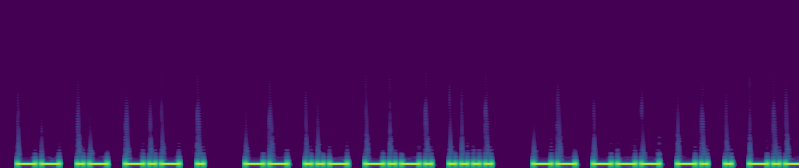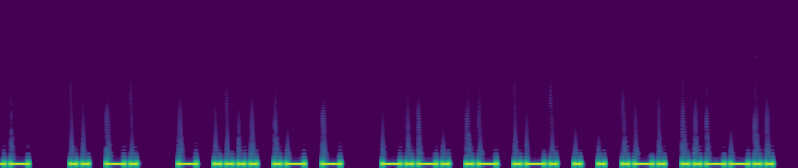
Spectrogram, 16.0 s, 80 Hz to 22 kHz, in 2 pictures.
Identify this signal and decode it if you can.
Morse code, heard as a keyed tone, about 20 wpm, 700 Hz. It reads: MAKE MUCH MONEY IN THAT CAREER?
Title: Sentences from Top 1000 Words - Review Part 6 - 20wpm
